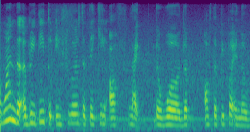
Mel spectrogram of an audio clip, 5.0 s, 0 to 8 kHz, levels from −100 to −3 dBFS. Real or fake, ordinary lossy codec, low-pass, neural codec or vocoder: real; none; 7.2 kHz; none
